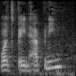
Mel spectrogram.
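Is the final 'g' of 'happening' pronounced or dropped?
pronounced. The ending of 'happening' is fully pronounced.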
